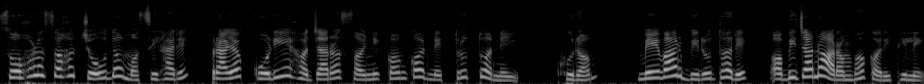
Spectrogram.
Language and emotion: Odia, neutral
